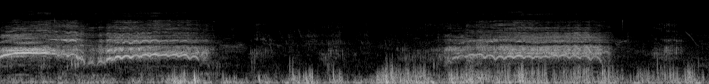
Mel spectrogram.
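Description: A stallion neighs loudly twice while being crossed with a mare at a farmhouse, long high whinnies separated by a pause, over a busy outdoor background of rumbling and clattering.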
